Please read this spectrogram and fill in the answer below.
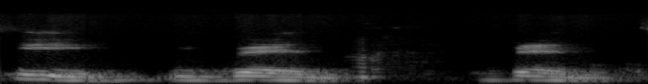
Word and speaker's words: event: Okay, This word, most of you make, it's not event, or event, depending, but it's the stress in this E, event.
